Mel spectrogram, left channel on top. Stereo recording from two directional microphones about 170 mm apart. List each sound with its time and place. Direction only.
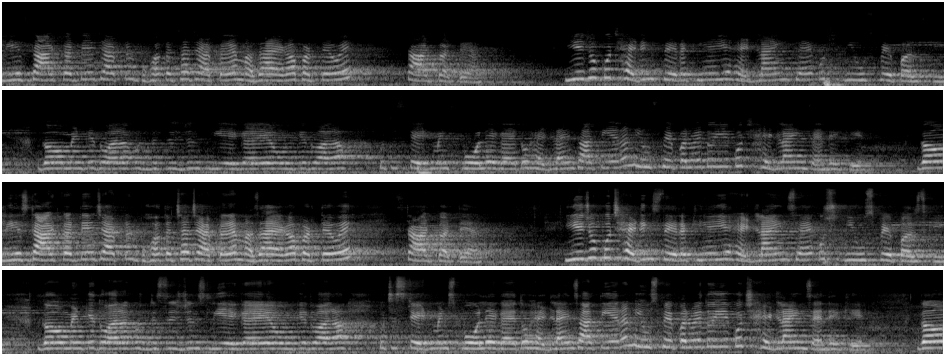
0.0 s a woman's voice: 15° right (ahead or behind)
5.7 s a woman's voice: 10° right (ahead or behind)
9.8 s a woman's voice: 25° right (ahead or behind)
